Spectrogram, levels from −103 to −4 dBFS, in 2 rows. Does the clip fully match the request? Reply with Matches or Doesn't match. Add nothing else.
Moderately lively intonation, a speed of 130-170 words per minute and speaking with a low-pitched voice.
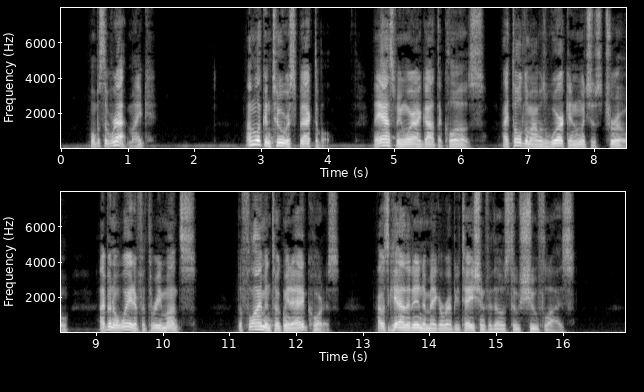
Doesn't match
